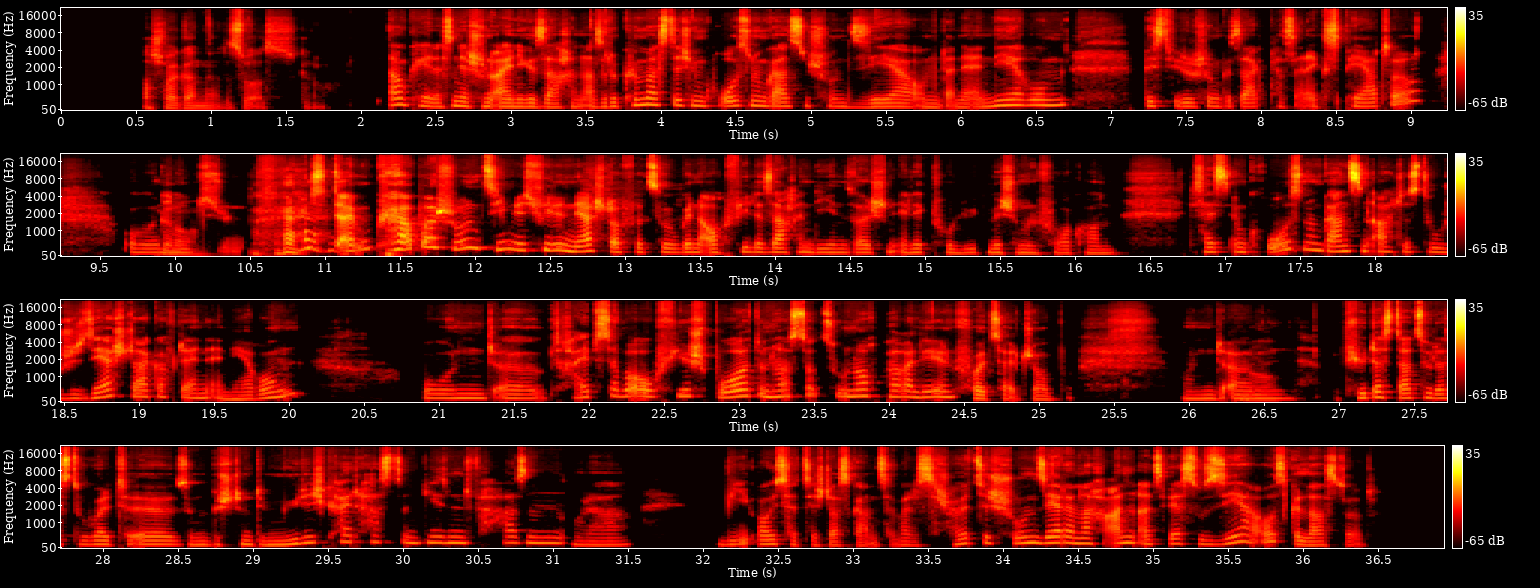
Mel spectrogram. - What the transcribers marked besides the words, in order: joyful: "führst deinem Körper schon"; giggle; other background noise
- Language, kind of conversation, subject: German, advice, Wie bemerkst du bei dir Anzeichen von Übertraining und mangelnder Erholung, zum Beispiel an anhaltender Müdigkeit?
